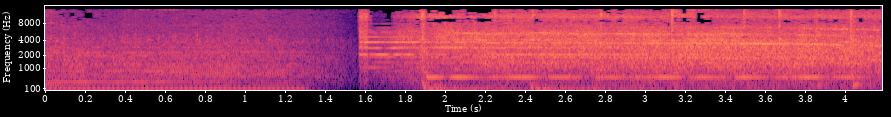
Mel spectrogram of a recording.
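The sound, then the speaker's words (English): Airplane noise at Yellowknife Airport as the last flight of the night lands: a steady engine drone that cuts out abruptly, followed by a hissier roar carrying a sustained mid-pitched whine. “The last flight of the night has just landed at the Yellowknife Airport.”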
